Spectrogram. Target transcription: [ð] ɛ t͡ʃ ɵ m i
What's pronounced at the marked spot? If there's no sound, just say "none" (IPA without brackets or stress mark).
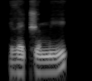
ð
